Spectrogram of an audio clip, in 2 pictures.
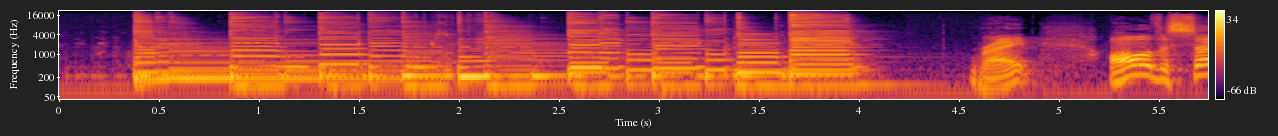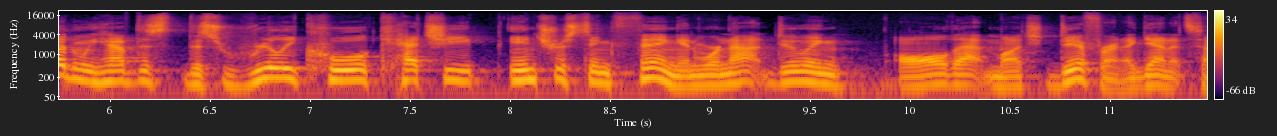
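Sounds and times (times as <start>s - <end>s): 
acoustic guitar chord transition with slides and pull-offs: 0.0s - 4.4s
speech: 4.6s - 11.4s.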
